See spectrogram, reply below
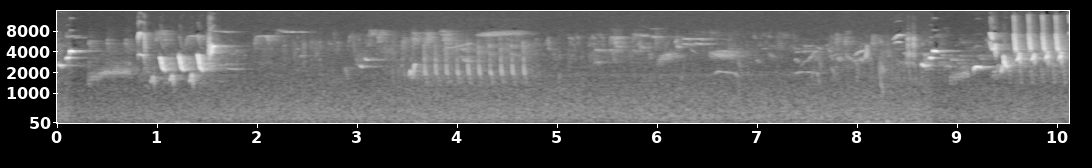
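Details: Common nightingale singing in separate bursts: loud chirps at the start, a mid-section of fast ticking trills, a quiet pause, then a final sequence of sharp repeated notes.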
